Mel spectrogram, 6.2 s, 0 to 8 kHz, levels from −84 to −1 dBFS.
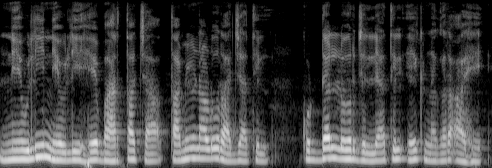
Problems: none marked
